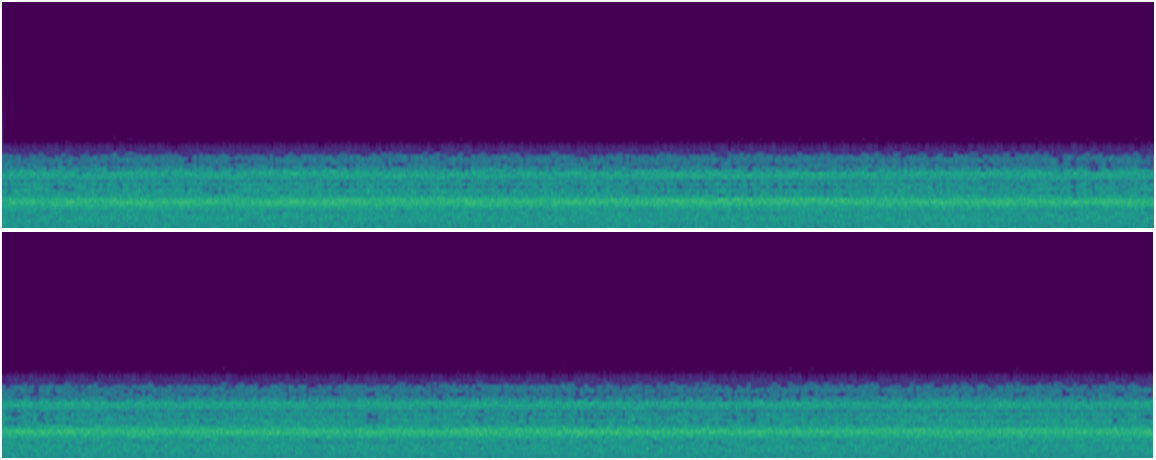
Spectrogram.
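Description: Steady in-flight cockpit noise of a Sonerai I single-seat light aircraft: the engine and propeller running at an even cruise setting, blended with the rush of air, unchanging throughout.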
